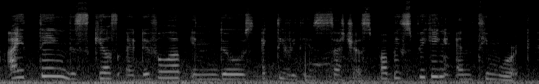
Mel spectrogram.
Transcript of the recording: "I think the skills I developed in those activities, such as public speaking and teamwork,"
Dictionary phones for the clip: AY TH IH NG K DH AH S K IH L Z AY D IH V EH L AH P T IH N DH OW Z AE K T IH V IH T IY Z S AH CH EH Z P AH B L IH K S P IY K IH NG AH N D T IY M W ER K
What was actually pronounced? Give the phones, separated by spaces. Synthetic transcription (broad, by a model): AY T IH NG K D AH S K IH L S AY D IH V EH L AH P T IH N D OW S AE K T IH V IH T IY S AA CH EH S P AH B L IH K S P IY K IH NG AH N T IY M W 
